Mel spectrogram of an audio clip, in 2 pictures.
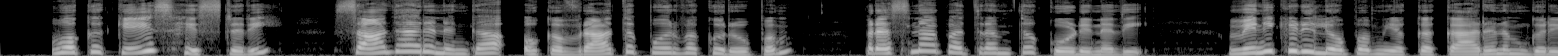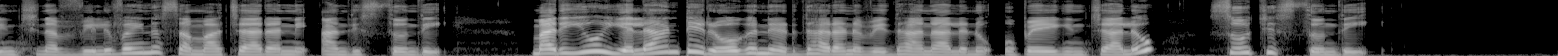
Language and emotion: Telugu, neutral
